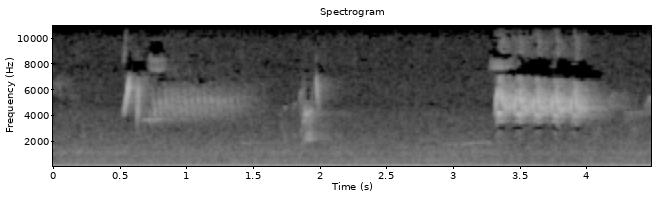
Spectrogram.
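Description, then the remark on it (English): High, thin bird calls: a short chirp, a fainter one, then a longer buzzy trill, with a whistled human imitation mixed in among them, over a steady low hum. “tell which one is the bird and which one's the birder?”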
